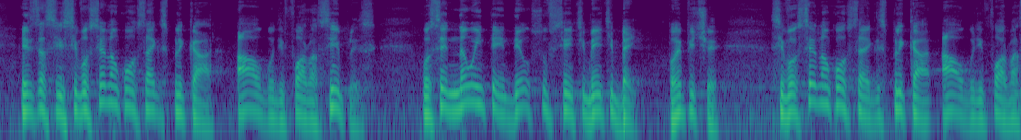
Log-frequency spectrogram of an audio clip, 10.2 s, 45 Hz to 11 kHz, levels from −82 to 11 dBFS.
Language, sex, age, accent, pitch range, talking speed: Portuguese, male, 60-79, Brazilian, 120-160 Hz, 160 wpm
